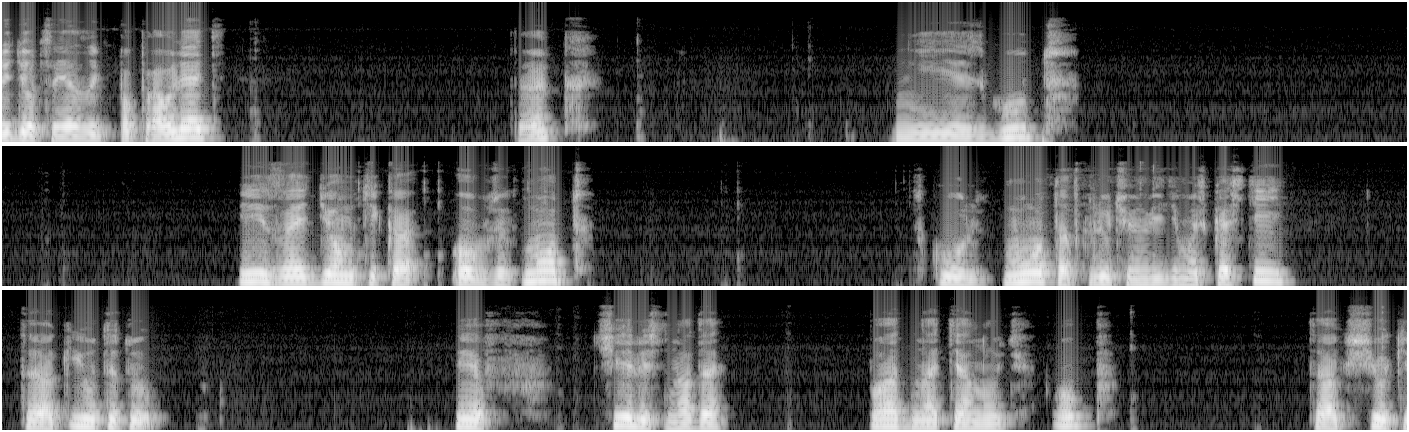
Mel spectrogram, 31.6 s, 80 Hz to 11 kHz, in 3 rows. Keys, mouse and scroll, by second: 2.0-5.1 middle drag, 6.1 click, 13.4 click, 14.8 click, 16.2-17.8 drag, 19.3 click, 27.2-29.9 drag, 30.8 click.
